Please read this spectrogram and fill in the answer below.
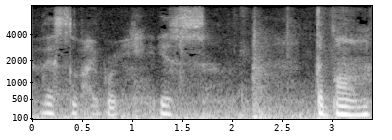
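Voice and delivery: hushed whisper. Filming in a library, the speaker talks to viewers, whispering. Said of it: "Sorry that I'm whispering".

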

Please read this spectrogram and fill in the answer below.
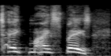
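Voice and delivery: put-on high scream. Retelling an acting exercise shouted at each other: retelling a scream. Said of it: "we're screaming at each other".

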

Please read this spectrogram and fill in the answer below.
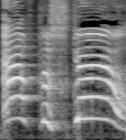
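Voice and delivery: very high yell, scale stretched and drawn out. Addressing the audience and friends out in Ohio, yelling. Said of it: "I'm yelling it to you all the way out in Ohio".

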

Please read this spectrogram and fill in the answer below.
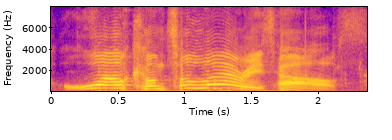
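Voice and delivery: loud, showy, sing-song, enthusiastic, drawn right out. Showing another player how to announce the house: enthusiastic announcement. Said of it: "You should be like".

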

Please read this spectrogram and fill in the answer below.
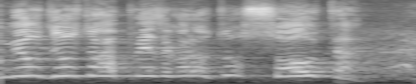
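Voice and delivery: high, loud, relieved, excited woman's voice.

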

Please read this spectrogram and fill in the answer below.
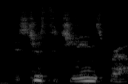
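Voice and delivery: very quiet, hushed voice. A player's character leans in to Merman to speak, very quiet. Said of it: "I lean in really quietly".

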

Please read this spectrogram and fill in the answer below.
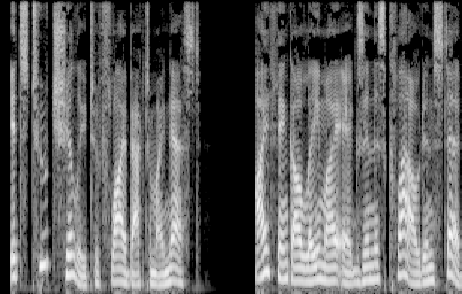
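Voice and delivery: ordinary delivery, nothing marked

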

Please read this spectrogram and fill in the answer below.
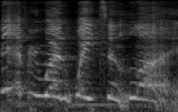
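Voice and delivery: put-on very high-pitched old woman's voice. Narrating a woman smacking your hand with her spoon, in an elderly lady voice. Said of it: "says in an elderly lady voice".

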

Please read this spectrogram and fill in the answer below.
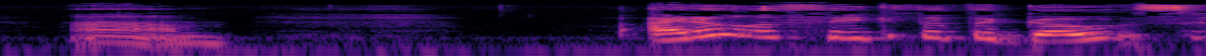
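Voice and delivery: speaking mid-yawn. Talking about water heaters for the animal pens, yawning while talking. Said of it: "yawning for the sixth time".

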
